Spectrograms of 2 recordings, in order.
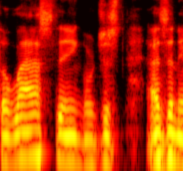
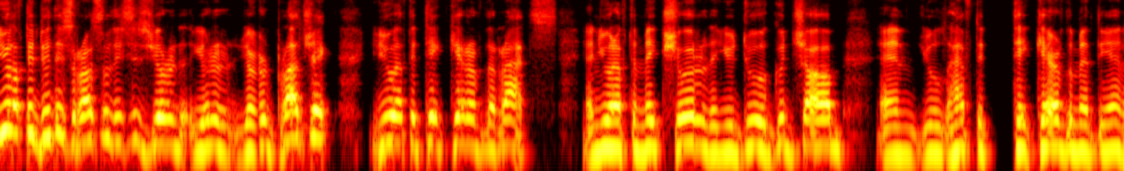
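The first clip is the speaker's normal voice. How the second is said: put-on thick Indian accent laid on heavy, pitched up; 5 semitones higher than usual. Quoting what the speaker's teacher said about the school study, in a thick indian accent. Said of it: "She had a very thick uh, Indian accent".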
